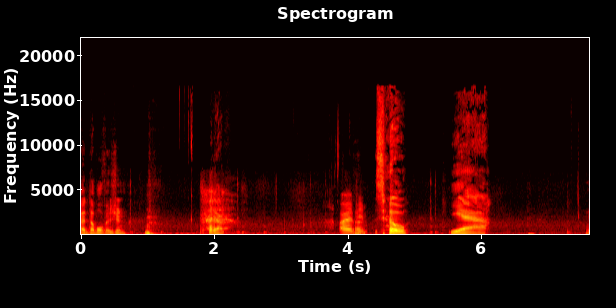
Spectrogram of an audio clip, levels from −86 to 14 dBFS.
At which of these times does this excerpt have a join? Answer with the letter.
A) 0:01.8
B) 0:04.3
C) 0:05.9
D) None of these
B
